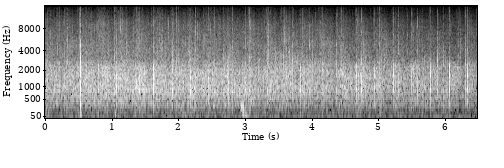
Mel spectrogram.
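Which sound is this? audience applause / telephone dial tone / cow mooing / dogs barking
audience applause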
